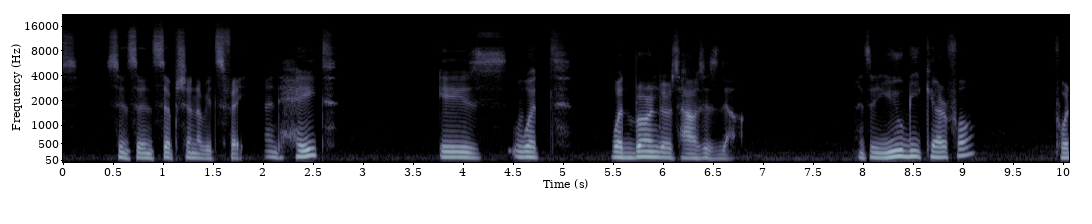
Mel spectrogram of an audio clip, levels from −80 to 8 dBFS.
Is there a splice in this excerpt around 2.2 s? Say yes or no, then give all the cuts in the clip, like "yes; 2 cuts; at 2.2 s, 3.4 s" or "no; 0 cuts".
yes; 1 cut; at 2.2 s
